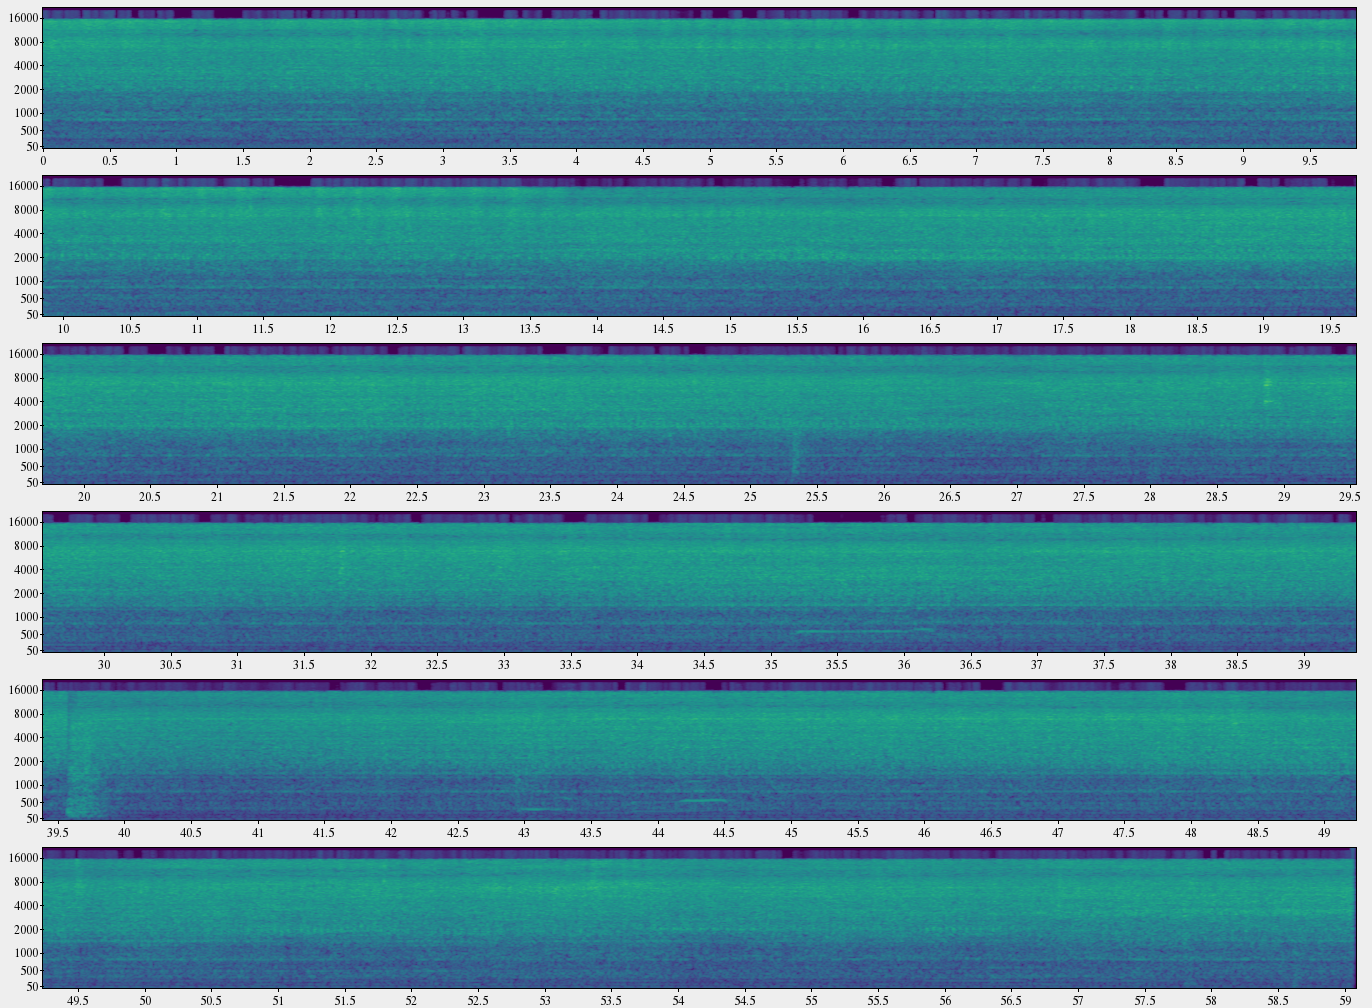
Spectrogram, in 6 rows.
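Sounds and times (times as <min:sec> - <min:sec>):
low hum: 0:00.0 - 0:15.7
high whine: 0:00.0 - 0:33.2, 0:33.8 - 0:38.2
sawmill machinery running: 0:00.0 - 0:59.0.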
